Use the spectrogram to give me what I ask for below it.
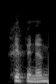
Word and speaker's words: Chippenham: My friend Dean who lives in Chippenham, is that how you say it? Chippenham.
